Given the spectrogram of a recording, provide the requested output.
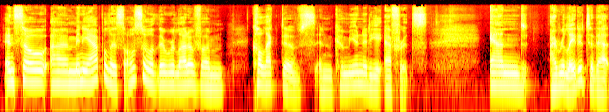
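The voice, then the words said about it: Slight Midwestern American accent. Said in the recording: “I hear the Midwest there. I'm from Wisconsin, so I can hear the little bit of that. ... She has a Midwest accent”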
